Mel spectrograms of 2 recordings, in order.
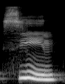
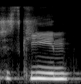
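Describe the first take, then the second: First: The word starts with a plain S sound. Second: The word starts with an S then K sound. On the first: The speaker calls it right. "اقول ايه سين" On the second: The speaker calls it wrong. "ليه ما قلتش سكين؟"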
